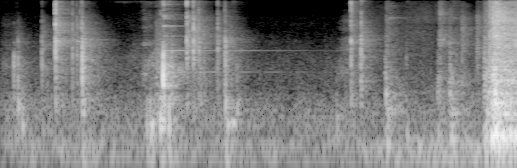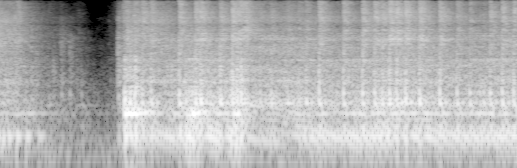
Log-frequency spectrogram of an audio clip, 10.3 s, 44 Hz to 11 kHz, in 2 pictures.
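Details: 1997 Honda CR125 two-stroke, first start after rebuild with new Vertex B piston, honed cast-iron bore, new gaskets, seals, Bills silencer and air filter: handling clatter, then it catches and settles into a steady crisp buzz without misfires or knocking; normal running.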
